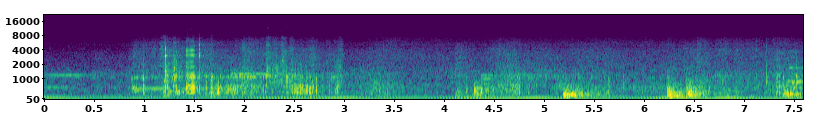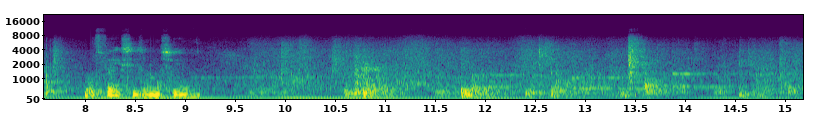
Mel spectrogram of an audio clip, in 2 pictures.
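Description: A young man talks calmly, close by.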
